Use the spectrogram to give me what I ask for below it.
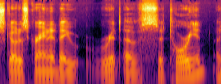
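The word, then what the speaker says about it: certiorari: Back in March, SCOTUS granted a writ of certoria. Did I pronounce that right?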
